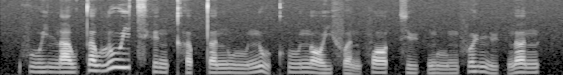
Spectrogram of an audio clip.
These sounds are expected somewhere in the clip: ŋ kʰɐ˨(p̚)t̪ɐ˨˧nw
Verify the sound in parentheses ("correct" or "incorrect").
correct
